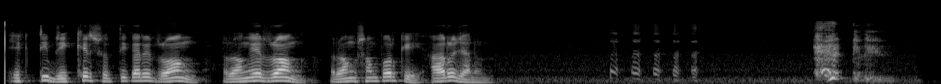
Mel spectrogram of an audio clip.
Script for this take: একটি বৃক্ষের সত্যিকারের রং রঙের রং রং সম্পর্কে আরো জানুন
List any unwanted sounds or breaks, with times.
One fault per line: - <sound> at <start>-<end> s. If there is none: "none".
- laugh at 6.1-7.0 s
- throat clearing at 8.1-9.0 s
